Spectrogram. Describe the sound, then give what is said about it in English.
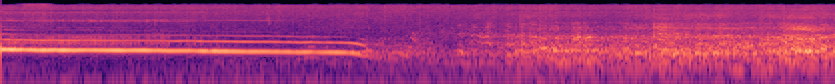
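A single drawn-out dog howl holds a steady pitch for nearly two seconds, then slides downward and fades, leaving a rough, hissy background noise. “Oh, taking her dog for a walk.”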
